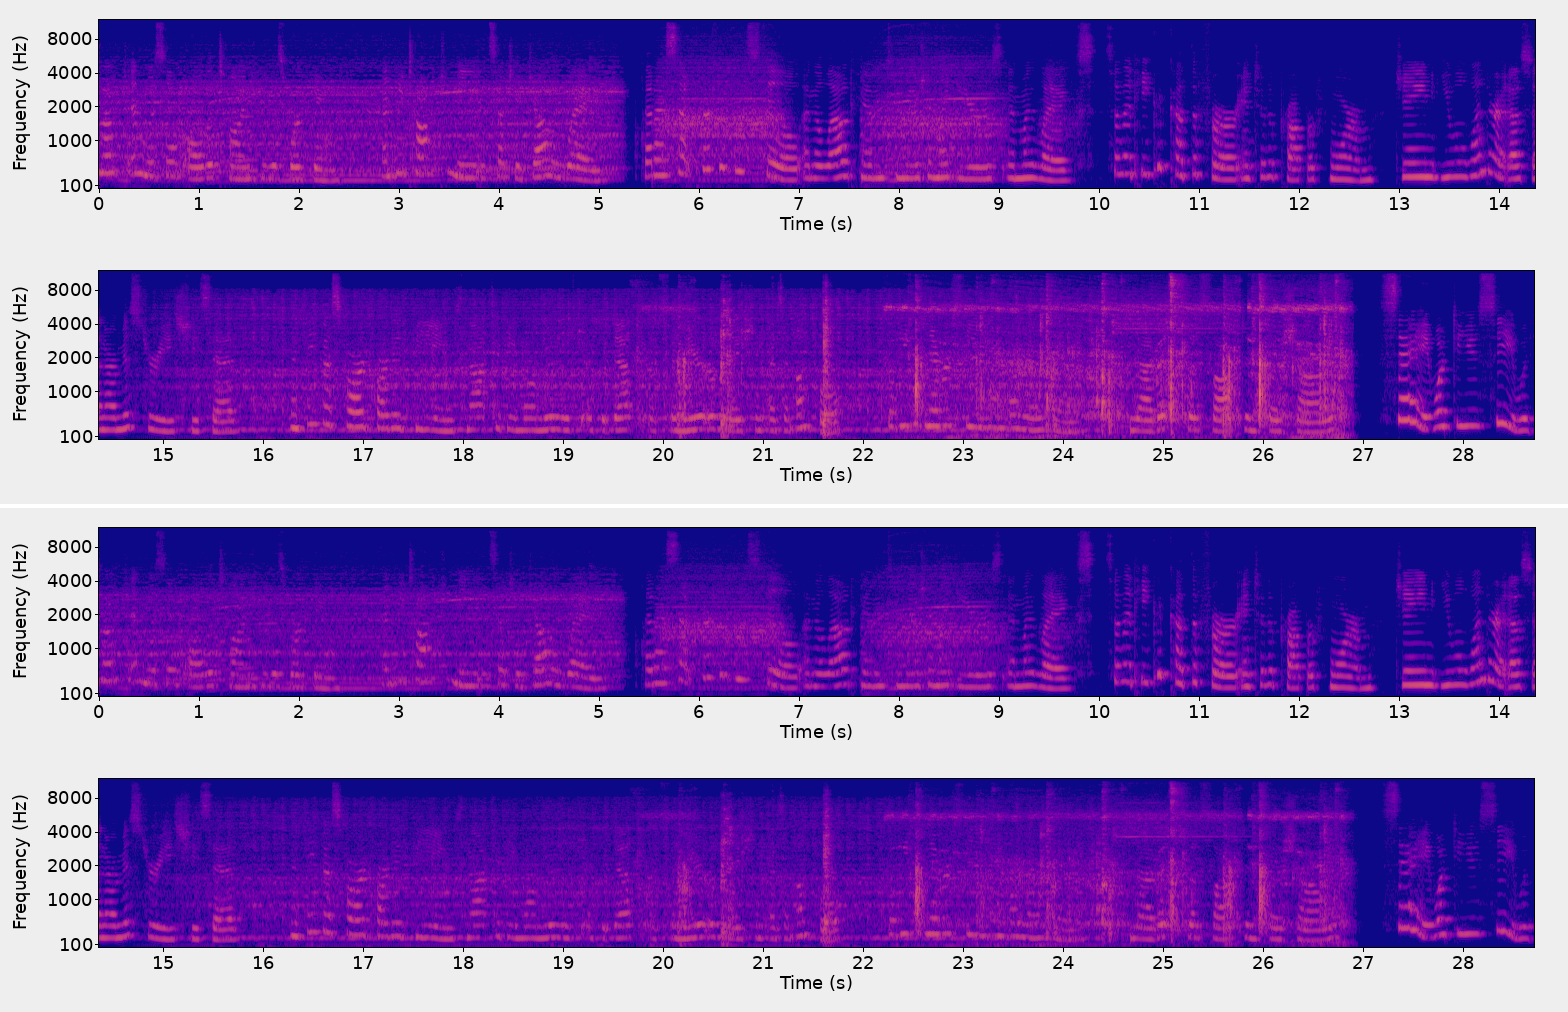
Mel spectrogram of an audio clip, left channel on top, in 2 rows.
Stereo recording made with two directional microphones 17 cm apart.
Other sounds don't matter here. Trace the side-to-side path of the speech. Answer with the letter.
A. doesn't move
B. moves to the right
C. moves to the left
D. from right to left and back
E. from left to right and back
E.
